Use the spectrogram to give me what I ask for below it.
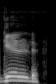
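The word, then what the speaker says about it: guild: गायल इसी तरह से यू के बाद आई क्या है एक वाउल है इसे पढ़ते हैं गिल्ड इसी तरह से यहां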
